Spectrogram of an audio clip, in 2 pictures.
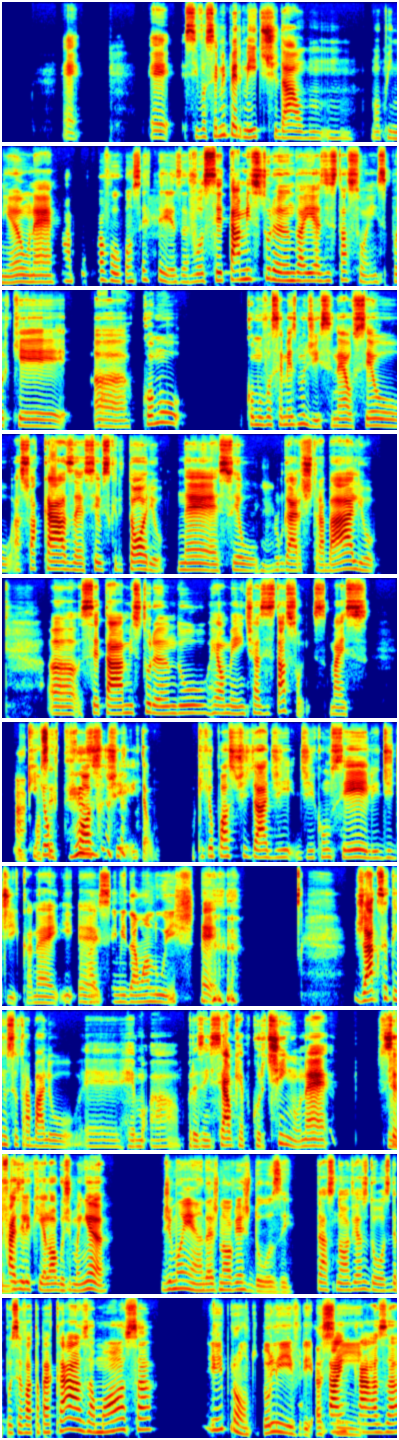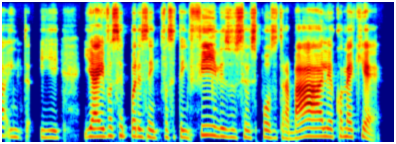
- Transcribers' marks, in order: laugh; tapping; laugh; unintelligible speech
- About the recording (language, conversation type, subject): Portuguese, advice, Como posso criar uma rotina diária de descanso sem sentir culpa?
